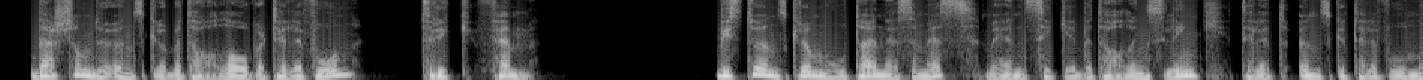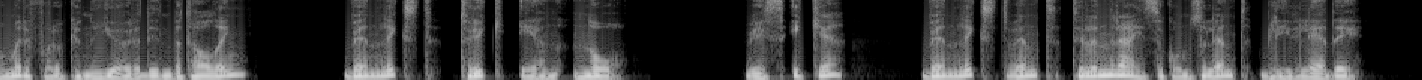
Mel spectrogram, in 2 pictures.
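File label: Norwegian, male, IVR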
